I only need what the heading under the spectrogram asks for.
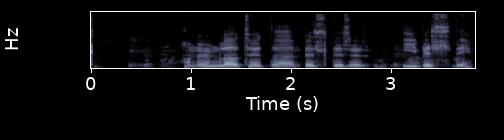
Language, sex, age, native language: Icelandic, male, 13, Icelandic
